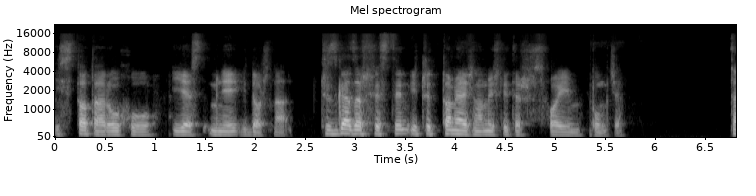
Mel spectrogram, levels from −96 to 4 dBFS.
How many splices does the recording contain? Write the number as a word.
zero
